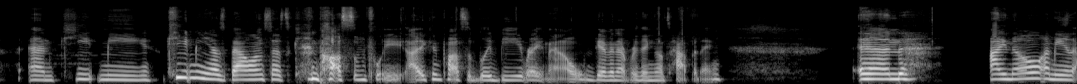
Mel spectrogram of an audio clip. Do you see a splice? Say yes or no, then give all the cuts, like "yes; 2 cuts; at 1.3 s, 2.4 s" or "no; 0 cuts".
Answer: yes; 1 cut; at 1.6 s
